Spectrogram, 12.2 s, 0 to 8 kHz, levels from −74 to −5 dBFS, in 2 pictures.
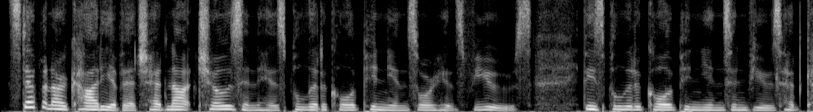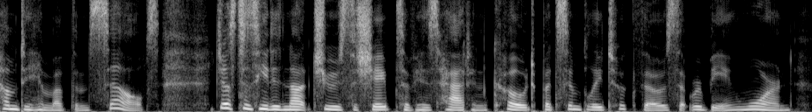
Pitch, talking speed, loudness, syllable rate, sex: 190 Hz, 210 wpm, -19 LUFS, 5.9 syllables/s, female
